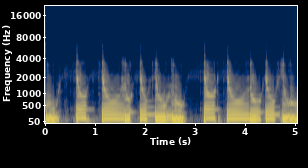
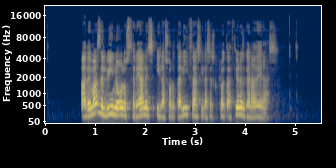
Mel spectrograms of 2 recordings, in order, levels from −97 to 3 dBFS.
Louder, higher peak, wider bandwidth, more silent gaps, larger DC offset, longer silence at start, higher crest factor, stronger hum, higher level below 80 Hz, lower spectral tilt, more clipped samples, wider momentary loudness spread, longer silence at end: about the same, -19 LUFS vs -19 LUFS; about the same, -2 dBFS vs -2 dBFS; second, 3.7 kHz vs 15 kHz; neither; neither; second, 0 s vs 0.7 s; about the same, 14 dB vs 18 dB; neither; first, -26 dBFS vs -72 dBFS; first, -10.5 dB/octave vs -4 dB/octave; neither; second, 6 LU vs 13 LU; second, 0 s vs 0.95 s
